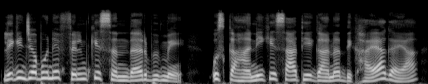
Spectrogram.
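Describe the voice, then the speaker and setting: A podcast co-host offers earnest, explanatory film commentary in a storytelling, conversational manner. Her medium-pitched, slightly mellow voice moves at a moderate pace with lively intonation, recorded clean in a studio without room sound.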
